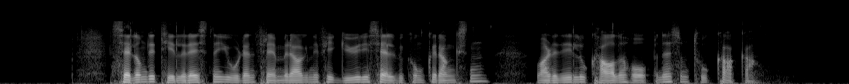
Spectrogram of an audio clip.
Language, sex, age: Norwegian, male, 63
